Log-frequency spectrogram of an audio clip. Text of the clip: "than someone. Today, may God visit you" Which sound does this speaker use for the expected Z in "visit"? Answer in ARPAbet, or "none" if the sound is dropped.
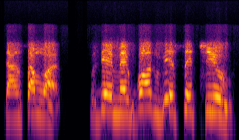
S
